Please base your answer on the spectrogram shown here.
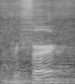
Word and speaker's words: prefer: We have like prefer goes on the stress goes on the second syllable, and but I'm sure you know these.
